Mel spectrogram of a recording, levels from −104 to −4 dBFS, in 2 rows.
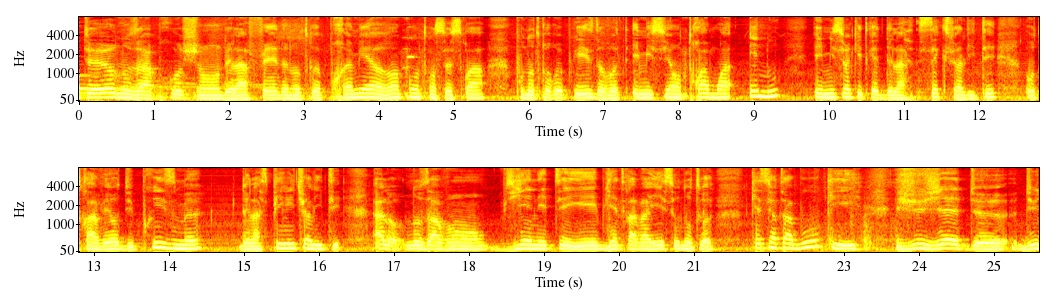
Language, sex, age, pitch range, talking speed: French, male, 60-79, 120-145 Hz, 115 wpm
